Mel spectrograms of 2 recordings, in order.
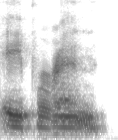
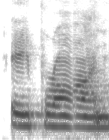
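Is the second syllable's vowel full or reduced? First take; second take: reduced; full. First: The second syllable has a reduced schwa vowel. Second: The second syllable has a full, clear vowel. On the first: The speaker calls it right. "we say apron" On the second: The speaker calls it wrong. "we don't say ap apron"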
